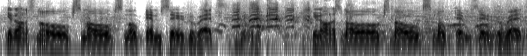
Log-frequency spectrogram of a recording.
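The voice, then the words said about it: Very deep, low foghorn-like voice. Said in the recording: “That's pretty deep ... Sound like foghorns ... this guy's got a really deep voice”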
